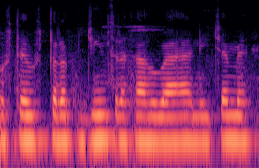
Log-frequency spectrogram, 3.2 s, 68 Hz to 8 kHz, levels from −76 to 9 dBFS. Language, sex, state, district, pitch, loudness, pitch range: Hindi, male, Haryana, Rohtak, 150 Hz, -15 LUFS, 145-150 Hz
